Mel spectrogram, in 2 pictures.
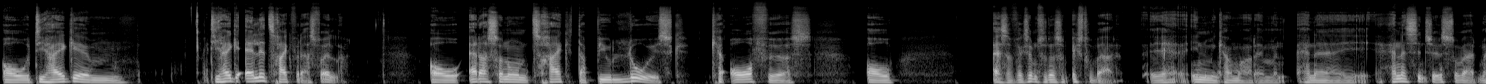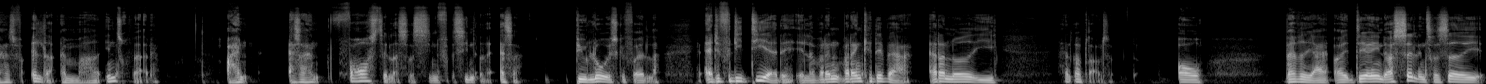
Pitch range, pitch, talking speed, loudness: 100-125 Hz, 110 Hz, 180 wpm, -22 LUFS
